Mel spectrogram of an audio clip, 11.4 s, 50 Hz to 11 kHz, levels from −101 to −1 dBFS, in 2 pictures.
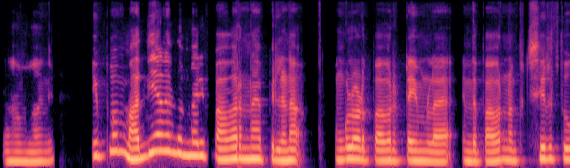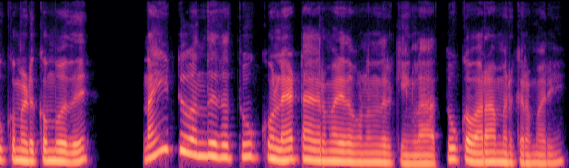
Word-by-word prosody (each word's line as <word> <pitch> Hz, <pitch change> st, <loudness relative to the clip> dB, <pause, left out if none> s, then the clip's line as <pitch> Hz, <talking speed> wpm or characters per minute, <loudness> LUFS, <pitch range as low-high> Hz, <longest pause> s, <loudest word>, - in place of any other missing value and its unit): ஆமாங்க. 145 Hz, 0 st, -2 dB, 0.5 s
இப்போ 220 Hz, +7 st, -3 dB, 0.2 s
மதியானம் 275 Hz, +13 st, +4 dB
இந்தமாரி 225 Hz, -4 st, +3 dB
பவர் 175 Hz, +2 st, +4 dB
நேப் 175 Hz, -1 st, +1 dB
இல்லன்னா, 160 Hz, +1 st, +3 dB, 0.4 s
உங்களோட 175 Hz, +1 st, +3 dB
பவர் 155 Hz, 0 st, +1 dB
டைம்‌ல 150 Hz, -2 st, +1 dB, 0.3 s
இந்த 145 Hz, -1 st, 0 dB
பவர் 150 Hz, +3 st, +1 dB
நேப் 155 Hz, -1 st, -4 dB
சிறு 180 Hz, 0 st, +1 dB
தூக்கம் 165 Hz, -1 st, 0 dB
எடுக்கும்போது, 150 Hz, -2 st, +1 dB, 0.7 s
நைட்டு 315 Hz, -, 0 dB
வந்து 220 Hz, -1 st, +1 dB
இது 200 Hz, 0 st, 0 dB
தூக்கம் 195 Hz, -4 st, -1 dB
லேட் 170 Hz, +2 st, 0 dB
ஆகுறமாரி 150 Hz, -2 st, +2 dB
ஏதா 140 Hz, -, +1 dB
உணர்ந்திருக்கீங்களா? 125 Hz, -3 st, -2 dB, 0.2 s
தூக்கம் 165 Hz, -4 st, +1 dB
வராம 140 Hz, 0 st, +1 dB
இருக்கிறமாரி. 120 Hz, -1 st, -5 dB
160 Hz, 140 wpm, -22 LUFS, 145-180 Hz, 0.7 s, மதியானம்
